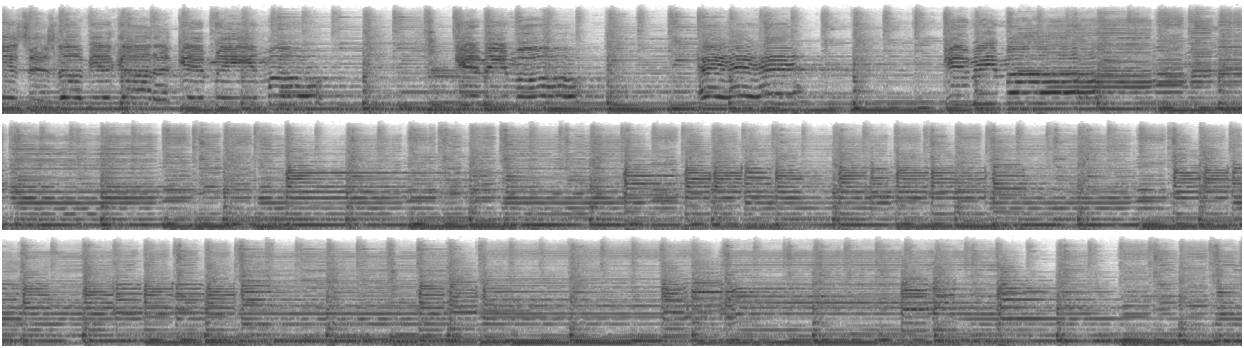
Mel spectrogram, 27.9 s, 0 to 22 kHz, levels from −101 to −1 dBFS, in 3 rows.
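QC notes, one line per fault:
Throughout: channel delay (comb filtering). One channel arrives roughly 5 ms behind the other, and once the two are folded to mono, the content they share cancels at regularly spaced frequencies. The lowest notch sits around 100 Hz, with further notches about every 200 Hz above it. The result is a steady hollow, phasey colouration that stays fixed for the full length of the clip.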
